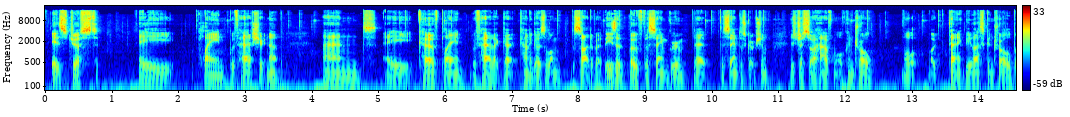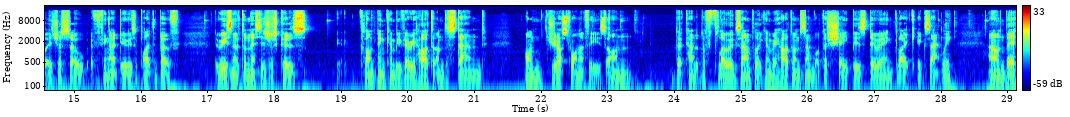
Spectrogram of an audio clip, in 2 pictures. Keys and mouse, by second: 1.4 alt+click, 3.5 alt+middle click, 3.9 alt+click, 12.5 alt+middle click, 13.0 click, 16.9 click, 18.7 click, 22.5 alt+click, 22.8 alt+middle click, 23.1 alt+click, 28.1 alt+middle click, 28.6 alt+click.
